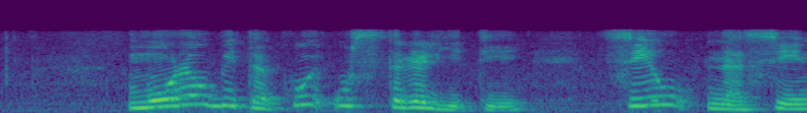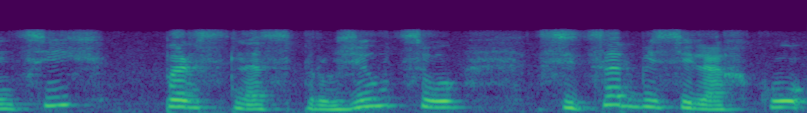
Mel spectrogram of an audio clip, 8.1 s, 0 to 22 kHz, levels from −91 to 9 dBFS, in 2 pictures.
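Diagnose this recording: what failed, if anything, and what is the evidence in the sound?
Nothing failed; no faults found.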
